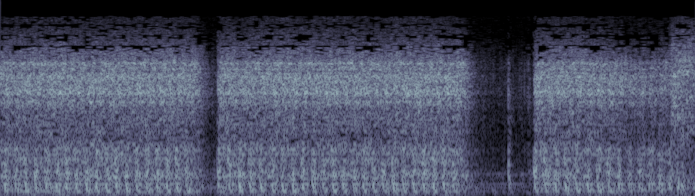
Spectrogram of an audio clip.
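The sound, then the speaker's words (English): Police fire riot guns in a loud, sustained rattling barrage, dense rapid shots running together with two brief lulls before the gunfire resumes at full intensity. No voices are heard. “Those cops are using riot guns.”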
